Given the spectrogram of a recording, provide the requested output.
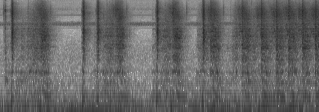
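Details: Project Bluebird, first start after fitting almost-new headers with gaskets: engine catches and is blipped a few times, each rev a sharp raspy bark over a rough idle.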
